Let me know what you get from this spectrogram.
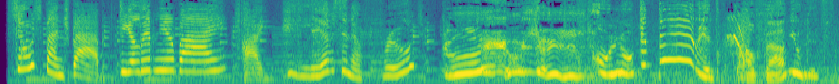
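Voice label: character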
